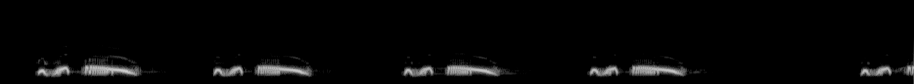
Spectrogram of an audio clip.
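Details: Decoy spotted dove cooing to attract wild birds, giving five evenly spaced phrases about every two seconds. Each is a short stuttered double note, then a drawn-out coo that slides downward. Clean background.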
